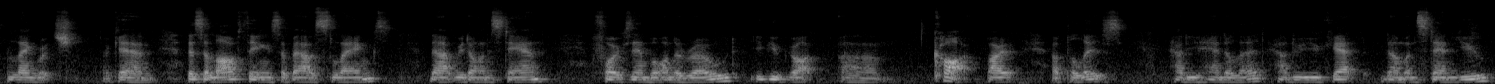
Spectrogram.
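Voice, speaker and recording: A young man from Vietnam with a Vietnamese accent, answering interview questions in halting English full of fillers. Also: fairly low pitch, level tone, a little hiss or hum. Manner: halting non-native English with frequent fillers. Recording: echoey room.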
